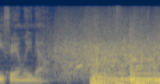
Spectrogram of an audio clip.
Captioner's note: applause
